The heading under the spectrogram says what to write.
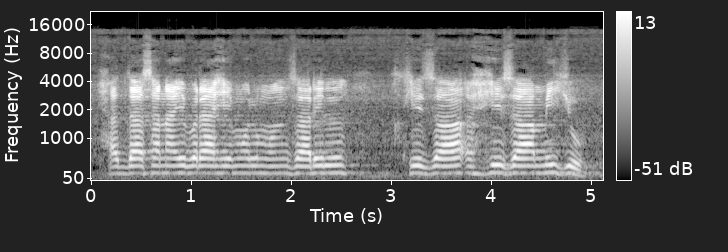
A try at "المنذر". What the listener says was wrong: تھوڑی سی غلطی کی آپ نے. منظر نہیں پڑھنا منذر.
